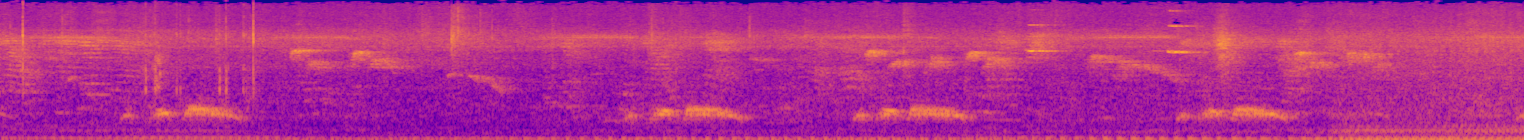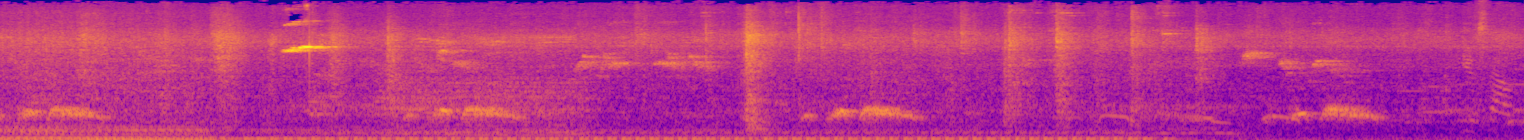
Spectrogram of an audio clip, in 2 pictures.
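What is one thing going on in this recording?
A bird sings short, repeated chirping phrases.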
